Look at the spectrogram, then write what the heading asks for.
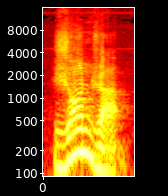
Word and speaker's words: genre: জনরা, GENRE, জনরা। জনরা উচ্চারণটা অনেকে জেনার করে, ঠিক আছে, জনরা করে অনেকে, জনরা, বাট আসল উচ্চারণ জনরা।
